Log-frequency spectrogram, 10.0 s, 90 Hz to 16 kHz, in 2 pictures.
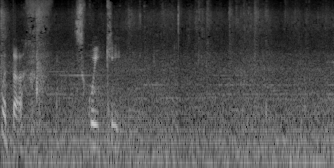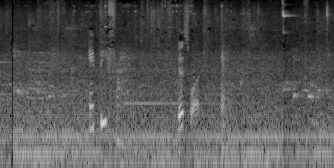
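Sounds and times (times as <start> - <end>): supermarket hum: 0.0 - 10.0.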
